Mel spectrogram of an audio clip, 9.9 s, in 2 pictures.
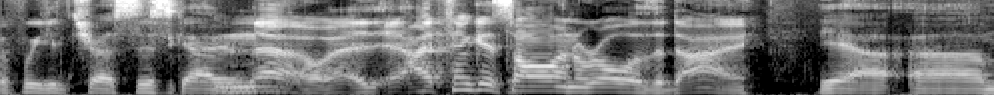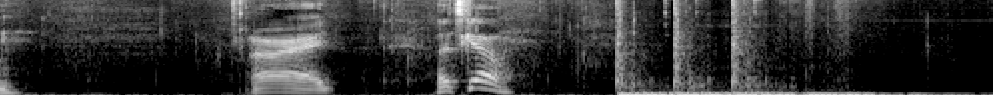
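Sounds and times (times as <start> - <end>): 
speech: 0.0 - 5.2, 6.2 - 7.6
heavy knocking on a door: 8.0 - 9.0.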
